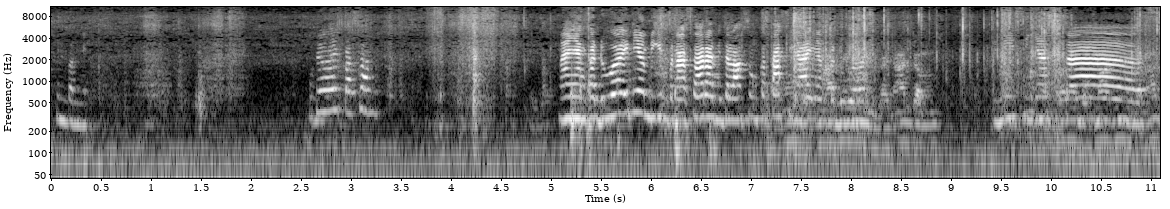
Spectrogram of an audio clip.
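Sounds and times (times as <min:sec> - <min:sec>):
plastic packaging rustling: 0:03.4 - 0:11.0.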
